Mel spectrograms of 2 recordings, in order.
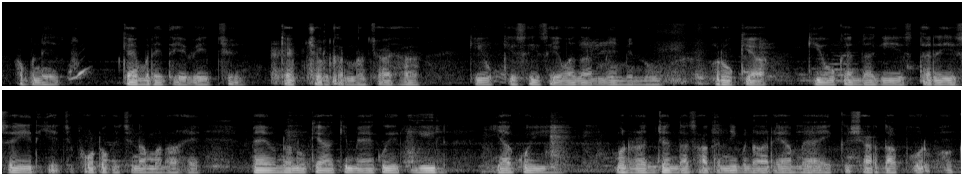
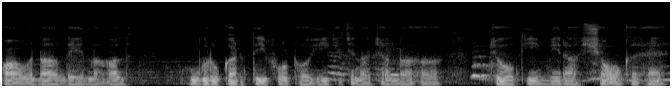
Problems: constant background noise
